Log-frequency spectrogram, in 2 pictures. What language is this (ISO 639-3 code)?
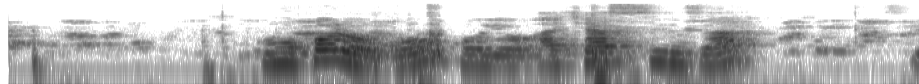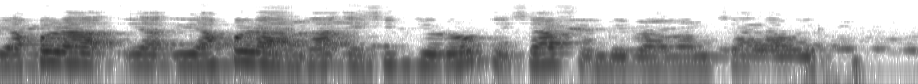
lug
